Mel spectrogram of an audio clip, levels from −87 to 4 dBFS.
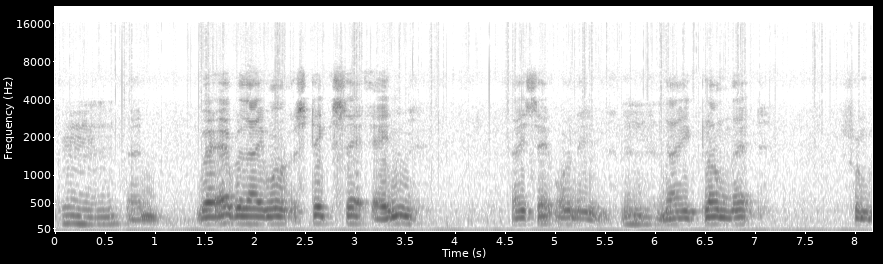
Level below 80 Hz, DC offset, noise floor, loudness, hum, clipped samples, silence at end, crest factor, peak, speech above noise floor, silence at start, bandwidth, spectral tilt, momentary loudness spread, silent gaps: -64 dBFS; under 0.1%; -59 dBFS; -38 LUFS; none; under 0.1%; 0 s; 18 dB; -22 dBFS; 22 dB; 0 s; 17 kHz; -5.5 dB/octave; 23 LU; none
